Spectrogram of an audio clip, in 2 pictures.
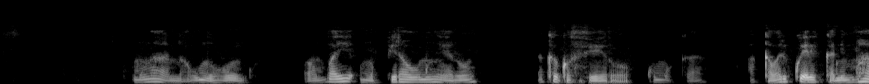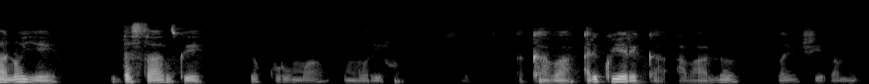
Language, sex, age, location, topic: Kinyarwanda, female, 36-49, Nyagatare, government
